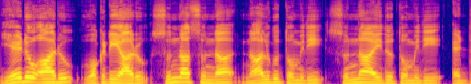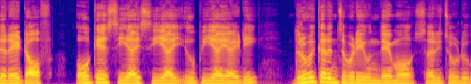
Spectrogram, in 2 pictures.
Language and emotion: Telugu, neutral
